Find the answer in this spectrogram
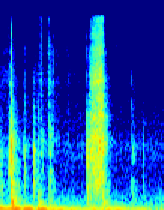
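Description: A shrink-wrapped trading-card box is handled, with a few light knocks and scrapes. Just after a second in, a blade slits the plastic wrap with a louder rasping scrape.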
